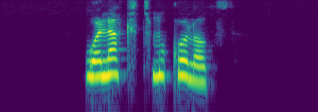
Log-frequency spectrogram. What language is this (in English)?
Kabyle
